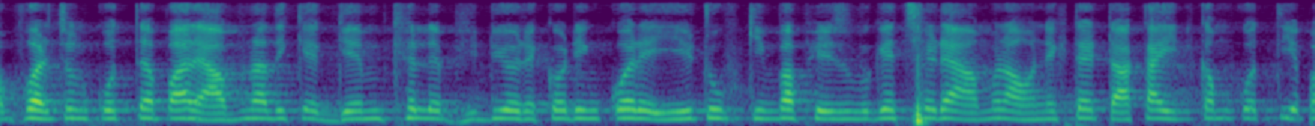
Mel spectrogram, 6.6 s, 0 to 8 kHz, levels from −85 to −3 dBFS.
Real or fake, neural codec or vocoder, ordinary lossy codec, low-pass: fake; codec, 24 kHz, 0.9 kbps, DualCodec; none; 7.2 kHz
